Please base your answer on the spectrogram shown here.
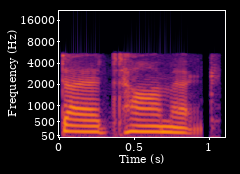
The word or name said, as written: diatomic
